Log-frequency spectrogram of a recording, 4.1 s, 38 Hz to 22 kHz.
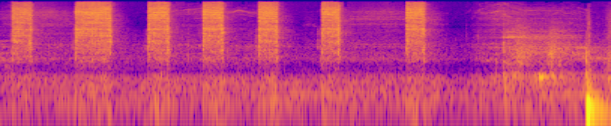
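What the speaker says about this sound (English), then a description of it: "Get a little Krylon. Okay, just a light coat." Krylon spray paint is applied in a light coat to a 1911 pistol slide, seven short hissing bursts in an even rhythm, close up, followed by a faint clatter.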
